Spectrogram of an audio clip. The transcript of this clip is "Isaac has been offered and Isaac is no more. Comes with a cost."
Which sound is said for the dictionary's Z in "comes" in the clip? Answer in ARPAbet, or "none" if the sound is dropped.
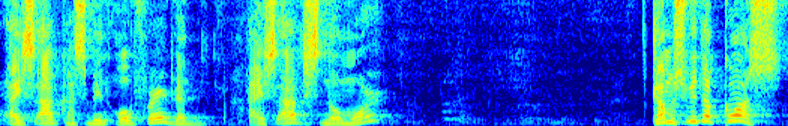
S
